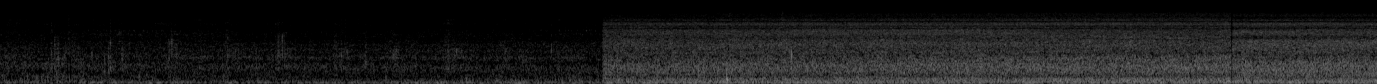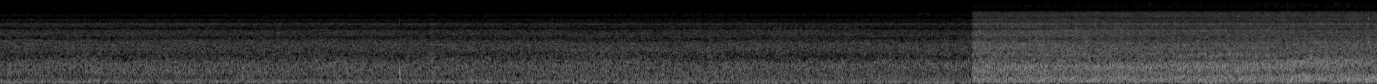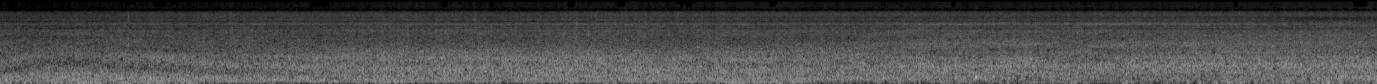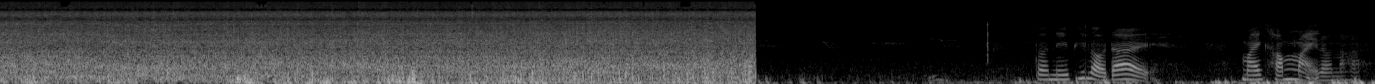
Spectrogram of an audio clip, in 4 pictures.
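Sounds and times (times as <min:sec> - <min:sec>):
stream water rushing: 0:06.0 - 0:48.9.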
